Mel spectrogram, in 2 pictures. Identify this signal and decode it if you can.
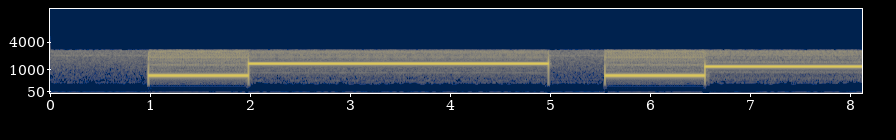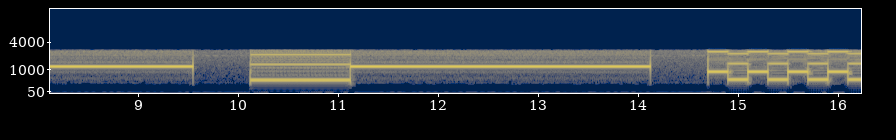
Two-tone page, heard as a one-second tone, then a three-second tone, about 670 then 1430 Hz, about 670 then 1220 Hz, about 460 then 1220 Hz. It is heard from 1.0 to 14.1 s.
